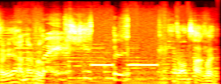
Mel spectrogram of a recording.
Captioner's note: beep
